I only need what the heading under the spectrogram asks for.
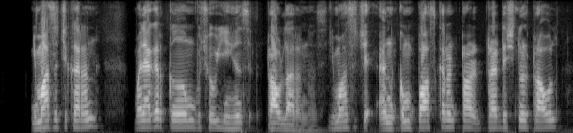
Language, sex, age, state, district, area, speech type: Kashmiri, male, 30-45, Jammu and Kashmir, Anantnag, rural, spontaneous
